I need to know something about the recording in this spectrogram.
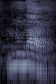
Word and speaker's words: lunar: Otro ejemplo, a ver, lunar. Lunar. ¿Dónde lleva la mayor fuerza de voz? Lunar. En nar, ¿verdad? Entonces, la sílaba nar vendría a ser la sílaba tónica.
